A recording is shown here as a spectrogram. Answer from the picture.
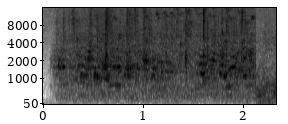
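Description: Faint clucking of chickens in the background.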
